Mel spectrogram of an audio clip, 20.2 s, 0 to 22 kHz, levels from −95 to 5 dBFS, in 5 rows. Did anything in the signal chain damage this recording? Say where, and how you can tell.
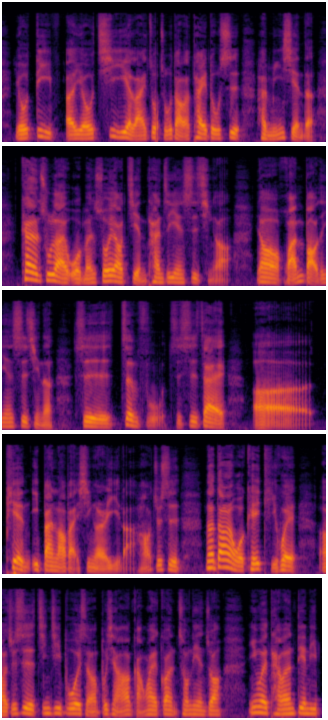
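Yes: damaged data in a compressed stream at the codec stage, 1.91–1.96 s. The decoder misread corrupt frames and resynced, leaving a broadband spectrogram smear and an abrupt waveform jump.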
